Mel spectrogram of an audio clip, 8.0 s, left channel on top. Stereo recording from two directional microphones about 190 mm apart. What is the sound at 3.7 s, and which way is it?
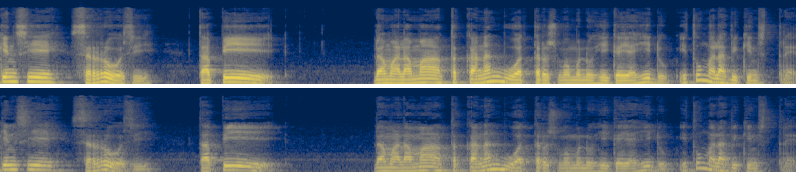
A man's voice, 45° left (ahead or behind).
